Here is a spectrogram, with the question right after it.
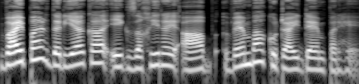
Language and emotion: Urdu, neutral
